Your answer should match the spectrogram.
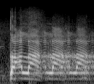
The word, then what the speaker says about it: তলাক: তালাক। কি বলে? শব্দটা কিন্তু তালাক নয়, শিখে যান আজকে। শব্দটা তালাক নয়, শব্দটা হলো কি? তলাক। কি বললাম? তলাক।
